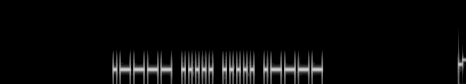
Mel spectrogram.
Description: Morse code, heard as a keyed tone, about 34 wpm, 700 Hz. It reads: 1551
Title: Numbers - Contest Style - 4-Digit 35wpm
